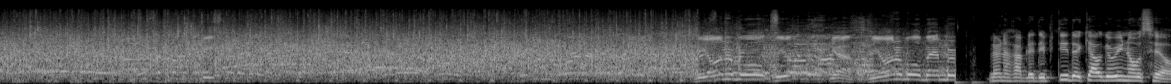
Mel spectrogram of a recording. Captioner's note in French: applaudissements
